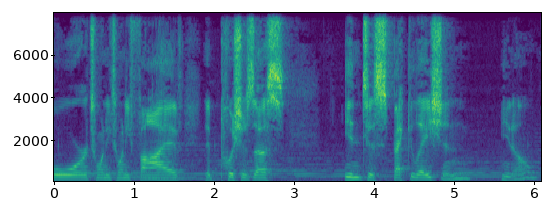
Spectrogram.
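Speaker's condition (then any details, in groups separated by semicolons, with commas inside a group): No condition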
